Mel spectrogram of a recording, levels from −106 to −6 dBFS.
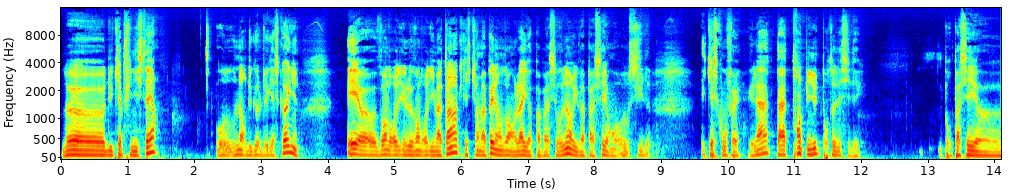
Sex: male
